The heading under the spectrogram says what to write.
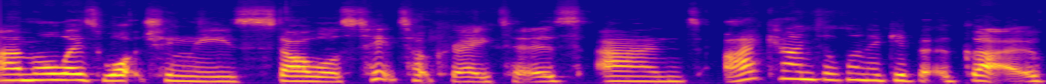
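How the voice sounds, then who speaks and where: A northern English accent in a dry, close sound with no echo. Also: woman. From northern England, Preston, Lancashire. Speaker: social media creator. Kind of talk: casual chat.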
